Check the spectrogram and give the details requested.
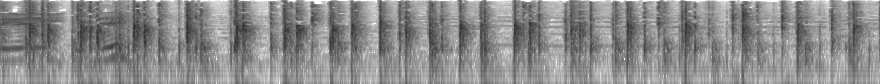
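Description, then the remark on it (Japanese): Studio applause from a small group: quick, irregular, crisp hand claps running steadily for several seconds at a fairly even level, with a voice briefly audible underneath near the start. “拍手。”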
